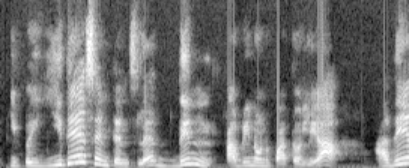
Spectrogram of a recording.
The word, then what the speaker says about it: दीन: இதே சவுண்ட்ல வரும், ஆனா தப்பா ப்ரொனவுன்ஸ் பண்ணிட்டீங்கன்னா அர்த்தமே மாறிடும். தின் தீன் அப்படின்னு வரும். தீன் அப்படின்னா ஹம்பிள், பண்புள்ள, தாழ்மையான, தன்மையான அப்படிங்கிற பொருள் வரும். वो बहुत दीन इंसान है. இங்க தீனுக்கு பதிலா தின் சொல்லிடாதீங்க, ஏன்னா தின்னா பகல் இல்லைன்னா ஒரு நாள்.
